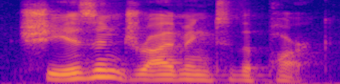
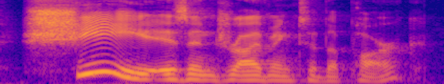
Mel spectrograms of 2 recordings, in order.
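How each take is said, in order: First: No word carries extra stress. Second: The word she carries extra stress. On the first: "I'm going to say it with no emphasis" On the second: "If I emphasize she"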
